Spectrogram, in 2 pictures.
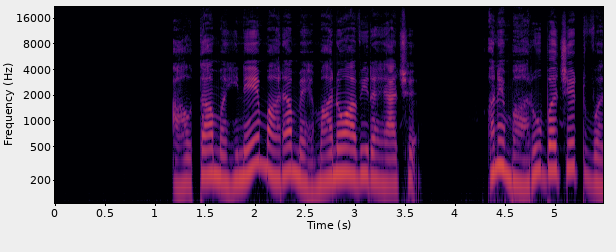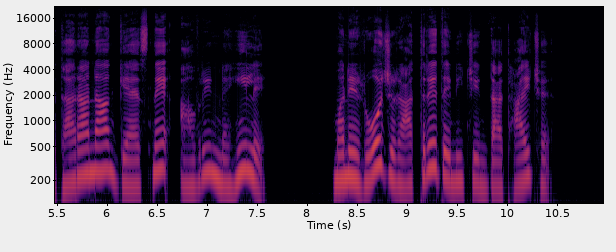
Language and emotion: Gujarati, fearful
